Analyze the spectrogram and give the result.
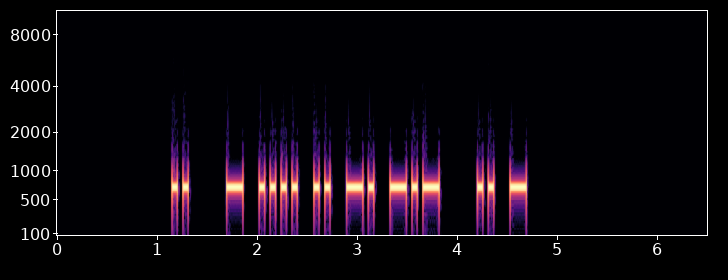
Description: Morse code, heard as a keyed tone, about 22 wpm, 700 Hz. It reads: I THINK IT
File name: practice / 22wpm / Build A Phrase - 5-Word Phrases - 22wpm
